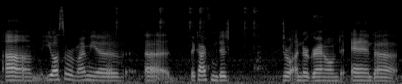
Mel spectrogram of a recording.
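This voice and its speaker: A woman of thirty-two, a dating show contestant, giving a frank, measured critique. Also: lowish voice, level tone, slight background noise. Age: 30s.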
